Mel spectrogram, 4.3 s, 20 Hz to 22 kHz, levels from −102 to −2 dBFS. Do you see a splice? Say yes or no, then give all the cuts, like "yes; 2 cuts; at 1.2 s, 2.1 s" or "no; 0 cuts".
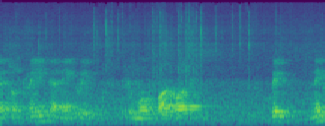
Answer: no; 0 cuts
